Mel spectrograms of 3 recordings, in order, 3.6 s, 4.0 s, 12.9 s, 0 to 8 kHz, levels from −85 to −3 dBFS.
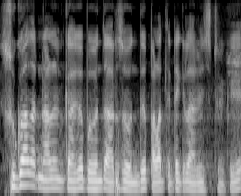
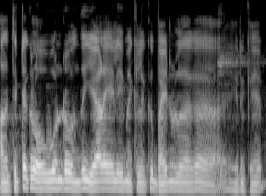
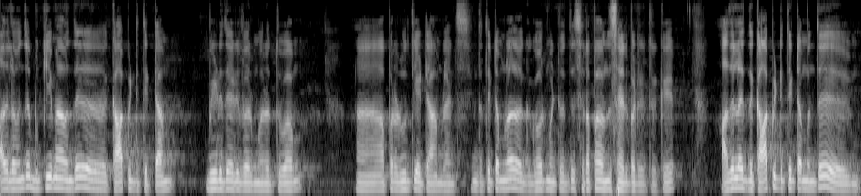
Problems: constant background noise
